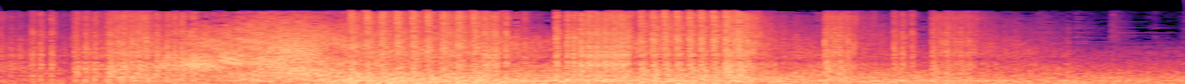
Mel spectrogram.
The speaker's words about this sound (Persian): وقتی هواپیماش مورد اصابت گلوله‌های ضد هوایی قرار گرفت، اون دیگه به سمت پایگاه بر نگشت.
